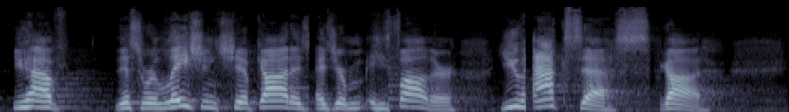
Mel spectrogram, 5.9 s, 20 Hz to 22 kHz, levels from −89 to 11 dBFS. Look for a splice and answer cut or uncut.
cut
